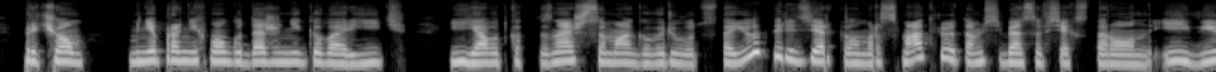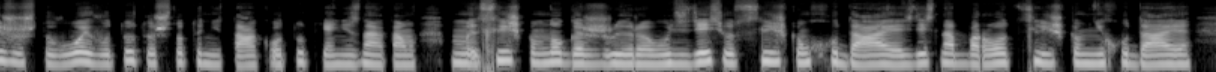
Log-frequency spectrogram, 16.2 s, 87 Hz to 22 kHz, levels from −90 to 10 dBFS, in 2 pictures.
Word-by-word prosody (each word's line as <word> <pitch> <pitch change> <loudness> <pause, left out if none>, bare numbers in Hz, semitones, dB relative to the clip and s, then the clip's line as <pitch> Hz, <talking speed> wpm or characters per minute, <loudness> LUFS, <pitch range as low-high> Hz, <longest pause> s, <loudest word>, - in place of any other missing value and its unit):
Причем 210 -2 +4 0.3
мне 205 +2 +3
про 220 0 +2
них 215 +1 -1
могут 205 -2 +1
даже 195 +1 +2
не 195 0 -1
говорить. 185 -1 -2 0.3
И 200 - -1
я 190 -2 +4
вот, 190 0 -4
как 195 - -9
ты - - -8
знаешь, 215 +4 +3
сама 195 -1 0
говорю: 180 +1 -4
вот 170 -1 -7
стою 205 - +2
перед 255 -7 +1
зеркалом, 205 -4 0
рассматриваю 240 +8 +1
там 200 -2 -2
себя 190 -2 +1
со 190 0 -5
всех 180 0 -4
сторон 170 -2 -2
и 210 +3 -2
вижу, 195 +1 0
что, 175 -2 -4
ой, 195 +4 +3
вот 170 -1 -6
тут 215 -1 -1
что-то 190 +1 -1
не 165 -2 -6
так, 155 +1 0
вот 165 - -3
тут, 200 -2 -5
я 165 - -1
не 165 0 -4
знаю, 170 0 0
там, 165 0 -1 0.2
м, 185 -1 +1
слишком 220 -4 +1
много 180 -2 +2
жира, 170 0 0
вот 165 +1 0
здесь 190 +5 +2
вот 180 -1 -1
слишком 200 -3 -1
худая, 170 -4 +2
здесь, 180 +2 -2
наоборот, 175 0 +1
слишком 185 -2 -1
не 175 - 0
худая. 170 -2 +1
185 Hz, 205 wpm, -24 LUFS, 170-200 Hz, 0.3 s, Причем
